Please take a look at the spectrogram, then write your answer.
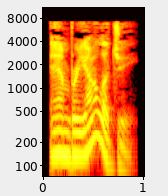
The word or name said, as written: embryology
